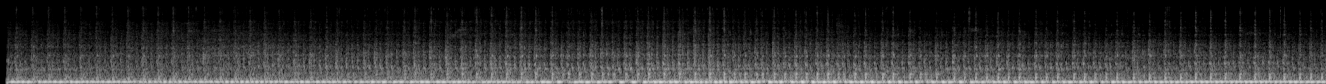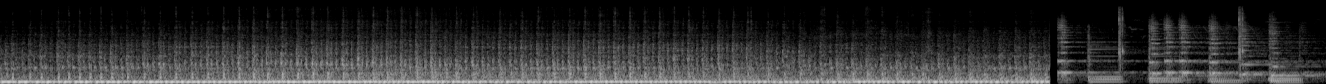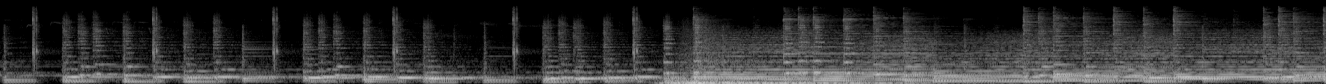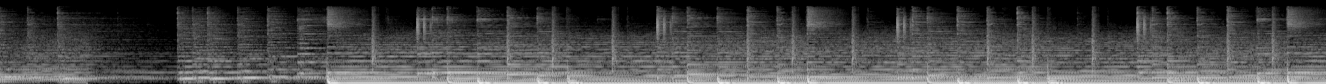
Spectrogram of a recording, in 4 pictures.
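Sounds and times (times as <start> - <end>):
motorcycle engine idling: 0.1 - 23.8
short music jingle: 32.9 - 53.0.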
